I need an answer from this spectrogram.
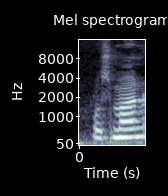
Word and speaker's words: Usman: लिखें, उस्मान लिखें, तो उस्मान को उथमान भी लिखते हैं और प्रोनाउंस भी उथमान कर सकते हैं या फिर उस्मान कर सकते हैं, जिसमें भी आप कंफर्टेबल हो। यहाँ पे जो है उस्मान रज़ियल्लाहु तआला अन्हु वॉज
